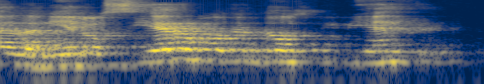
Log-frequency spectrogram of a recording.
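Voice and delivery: saddened voice. Acted. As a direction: ask it grieving, drawing the words out. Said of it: "Llegó diciendo con esa voz entristecida".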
